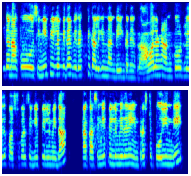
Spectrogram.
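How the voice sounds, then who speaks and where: A woman's voice: fairly high pitch, steady tone, fast, a bit bright, no echo, dull audio. A woman giving blunt, indignant answers in an interview. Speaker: interview guest.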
